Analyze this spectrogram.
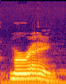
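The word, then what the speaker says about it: meringue: how do you say it for real oh mering yeah you know what I've never read that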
